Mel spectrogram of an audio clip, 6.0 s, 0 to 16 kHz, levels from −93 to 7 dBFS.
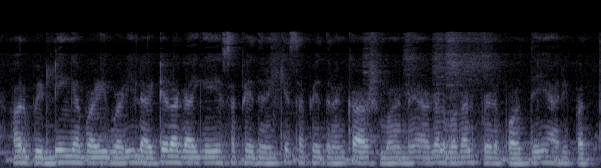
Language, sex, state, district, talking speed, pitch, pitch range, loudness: Hindi, male, Bihar, Sitamarhi, 200 wpm, 125 Hz, 120-125 Hz, -35 LUFS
